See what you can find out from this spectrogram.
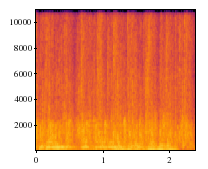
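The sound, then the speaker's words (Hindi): Applause at a church gathering welcoming a visiting family with four children: dense, steady clapping that stays loud and sustained through the whole clip. “जोरदार तालियां के लिए”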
